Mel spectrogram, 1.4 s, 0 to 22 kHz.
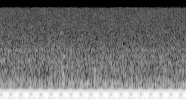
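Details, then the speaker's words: Loewe Opta Type 5966 tube radio with new power supply capacitors: loud steady 60-cycle hum from the speaker, same on FM, far less on stereo, not volume related, hum on the B+ line; suspected shorted tube; mains hum. "It's a 60 cycle hum. So, you know, that sounds like a shorted tube."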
